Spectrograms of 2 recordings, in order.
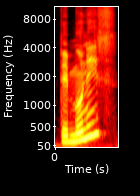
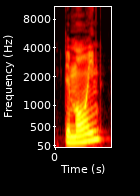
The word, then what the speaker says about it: Des Moines: just seen uh des moines i know it's pronounced des moines now but uh only the ogs who've been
